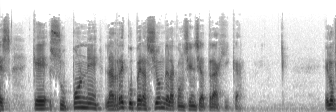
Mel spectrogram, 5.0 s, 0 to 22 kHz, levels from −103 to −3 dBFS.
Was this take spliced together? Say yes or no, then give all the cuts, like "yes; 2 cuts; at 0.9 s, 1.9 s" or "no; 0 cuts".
no; 0 cuts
